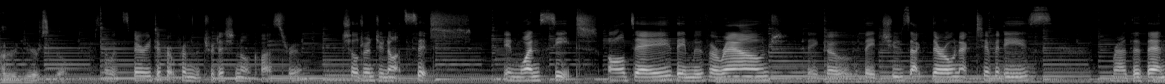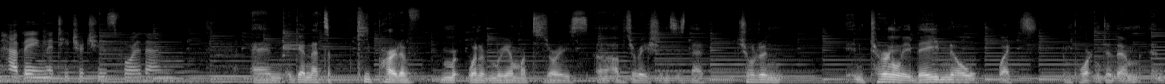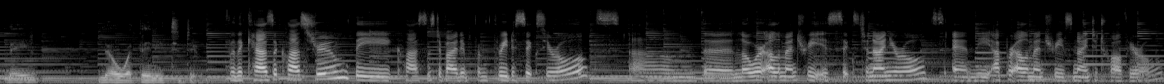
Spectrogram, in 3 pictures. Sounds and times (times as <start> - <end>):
Music: 0.0 - 34.9
Speech: 14.2 - 19.5, 20.1 - 23.7, 24.3 - 34.9.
